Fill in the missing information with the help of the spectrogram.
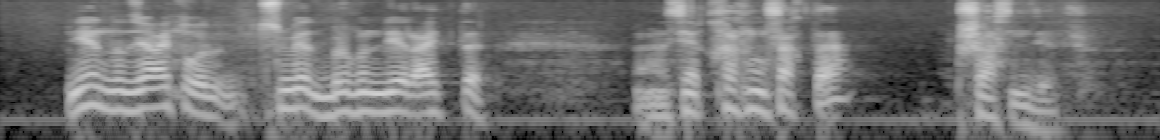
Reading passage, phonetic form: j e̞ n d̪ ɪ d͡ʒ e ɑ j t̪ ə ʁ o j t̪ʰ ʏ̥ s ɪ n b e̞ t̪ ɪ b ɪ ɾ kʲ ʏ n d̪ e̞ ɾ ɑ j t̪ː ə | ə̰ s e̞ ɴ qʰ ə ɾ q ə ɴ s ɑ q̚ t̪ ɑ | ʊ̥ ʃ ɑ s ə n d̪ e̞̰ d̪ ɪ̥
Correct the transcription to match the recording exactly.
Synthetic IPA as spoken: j e̞ n d̪ ɪ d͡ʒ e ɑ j t̪ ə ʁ o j t̪ʰ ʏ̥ s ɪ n b e̞ d̪ ɪ b ɪ ɾ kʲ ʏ n d̪ e̞ ɾ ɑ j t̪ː ə | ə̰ s e̞ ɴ qʰ ə ɾ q ə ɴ s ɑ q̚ t̪ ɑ | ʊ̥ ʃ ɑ s ə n d̪ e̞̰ d̪ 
